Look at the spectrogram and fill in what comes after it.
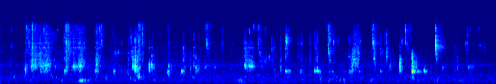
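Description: Close-miked chewing and biting of fast food: a string of soft, irregular mouth clicks and small crunches.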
